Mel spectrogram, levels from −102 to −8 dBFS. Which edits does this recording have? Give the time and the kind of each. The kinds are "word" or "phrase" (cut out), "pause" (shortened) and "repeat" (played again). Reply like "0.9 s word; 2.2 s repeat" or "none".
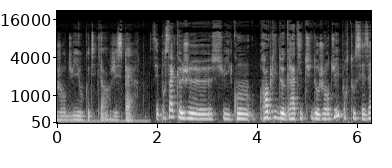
1.9 s pause

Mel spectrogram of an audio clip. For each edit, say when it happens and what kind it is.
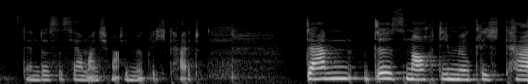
1.2 s word; 3.7 s word

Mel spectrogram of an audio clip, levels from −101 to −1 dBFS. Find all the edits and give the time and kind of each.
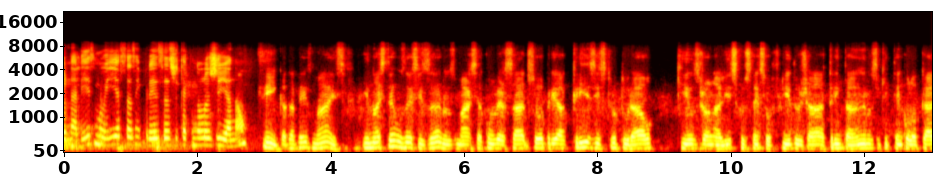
7.0 s word; 9.5 s word

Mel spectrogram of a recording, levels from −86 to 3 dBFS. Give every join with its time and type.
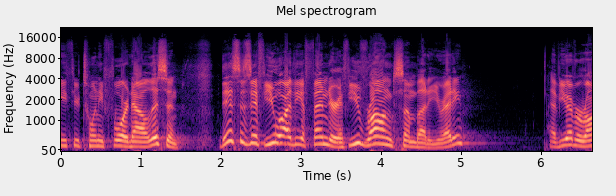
none

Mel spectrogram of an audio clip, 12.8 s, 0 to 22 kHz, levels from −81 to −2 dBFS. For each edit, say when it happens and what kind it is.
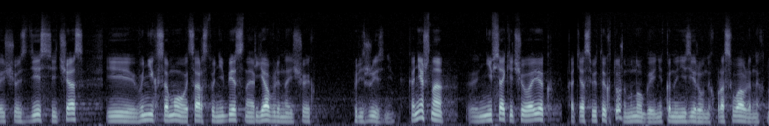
1.7 s pause; 3.1 s word; 4.2 s word; 6.1 s word; 7.6 s pause; 9.4 s pause; 10.4 s word; 11.1 s word

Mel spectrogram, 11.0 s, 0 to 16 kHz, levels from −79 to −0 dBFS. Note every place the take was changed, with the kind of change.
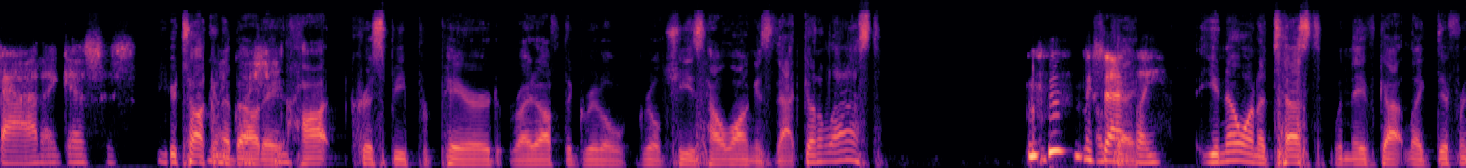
none

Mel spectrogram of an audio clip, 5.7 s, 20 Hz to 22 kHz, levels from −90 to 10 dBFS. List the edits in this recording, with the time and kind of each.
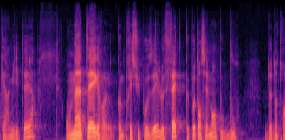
2.3 s word; 3.7 s word; 4.4 s word

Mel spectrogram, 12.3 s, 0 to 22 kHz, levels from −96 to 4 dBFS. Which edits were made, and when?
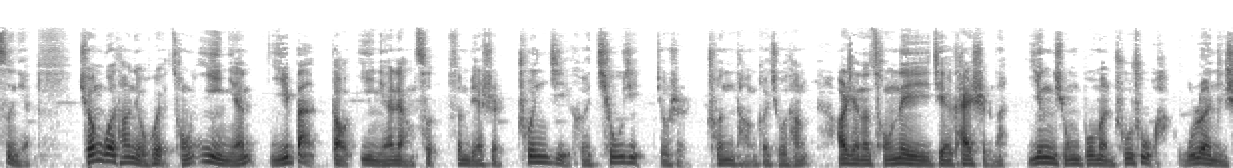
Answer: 8.2 s pause

